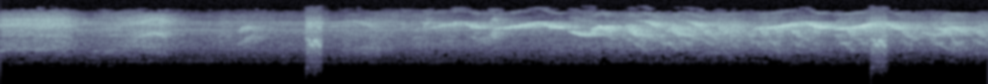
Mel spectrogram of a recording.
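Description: A sayaca tanager sings a rapid, high, squeaky stream of twittering notes, thin and jumbled, with a couple of soft clicks between phrases.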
